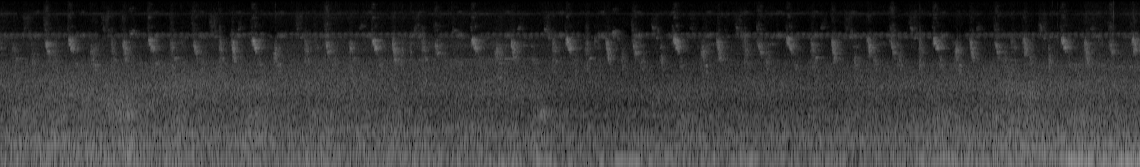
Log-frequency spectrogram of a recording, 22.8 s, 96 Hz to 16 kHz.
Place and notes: {
  "title": "宜蘭市南津里, Yilan County - under the railroad tracks",
  "date": "2014-07-26 11:09:00",
  "description": "In the bottom of the track, Traffic Sound, Birds, Trains traveling through\nSony PCM D50+ Soundman OKM II",
  "latitude": "24.72",
  "longitude": "121.77",
  "altitude": "8",
  "timezone": "Asia/Taipei"
}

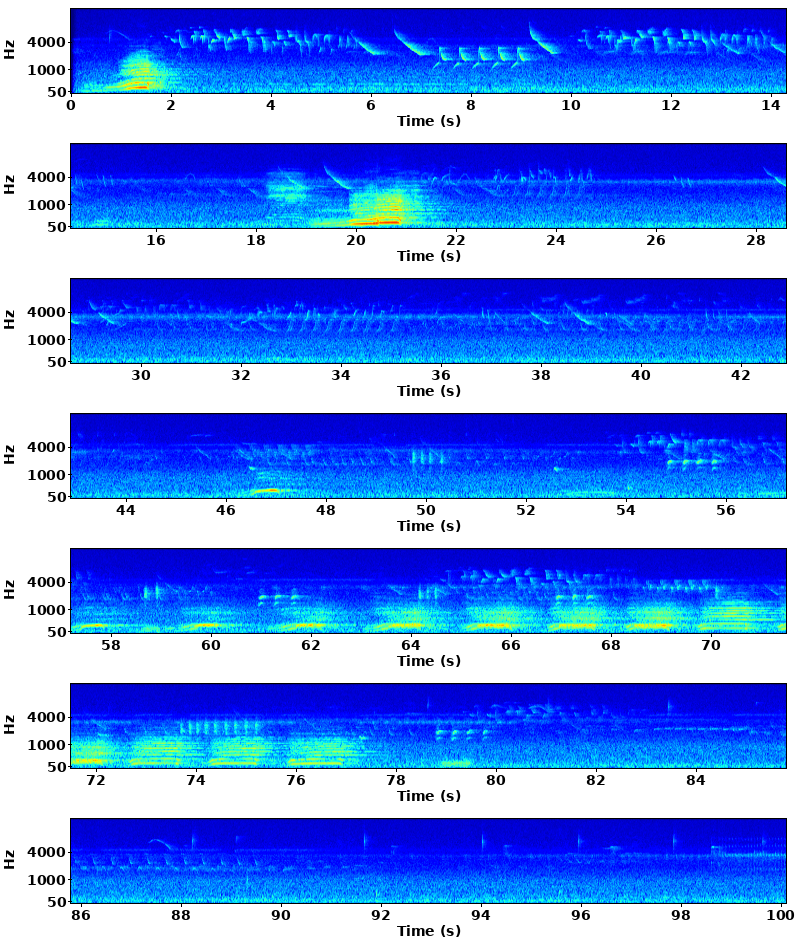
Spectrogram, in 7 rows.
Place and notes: {
  "title": "Missouri, USA - Bulls and cows in a field in Missouri, USA",
  "date": "2013-05-07 12:00:00",
  "description": "Some bulls and cows calling and mooing in the countryside of Missouri. Birds and light wind in the trees in background. Sound recorded by a MS setup Schoeps CCM41+CCM8 Sound Devices 788T recorder with CL8 MS is encoded in STEREO Left-Right recorded in may 2013 in Missouri, close to Bolivar (an specially close to Walnut Grove), USA.",
  "latitude": "38.42",
  "longitude": "-92.47",
  "altitude": "219",
  "timezone": "America/Chicago"
}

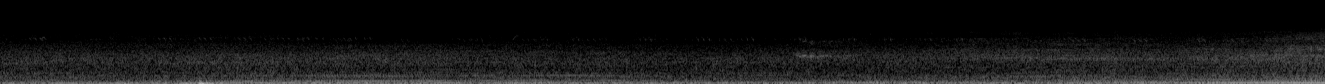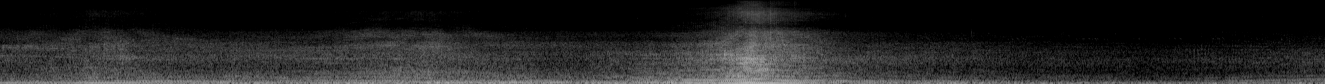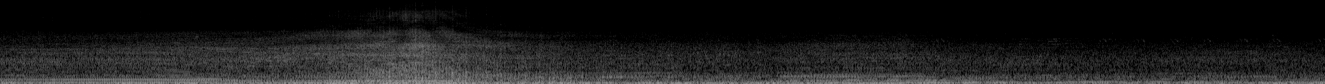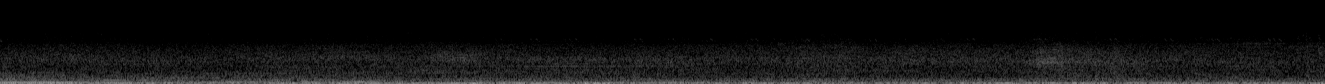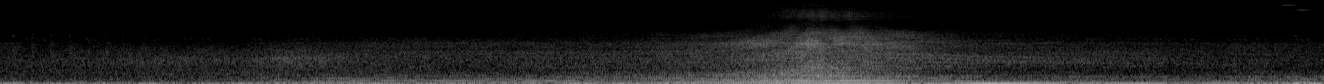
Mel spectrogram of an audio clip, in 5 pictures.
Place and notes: {
  "title": "宜蘭市小東里, Yilan County - Traffic Sound",
  "date": "2014-07-22 14:11:00",
  "description": "Traffic Sound, Next to the railway\nSony PCM D50+ Soundman OKM II",
  "latitude": "24.76",
  "longitude": "121.76",
  "altitude": "8",
  "timezone": "Asia/Taipei"
}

